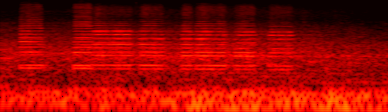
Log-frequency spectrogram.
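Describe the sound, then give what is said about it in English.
A car horn honks repeatedly in short, quick bursts, loud, over a steady low rumble of engines and road noise. “Honk if you had fun.”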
